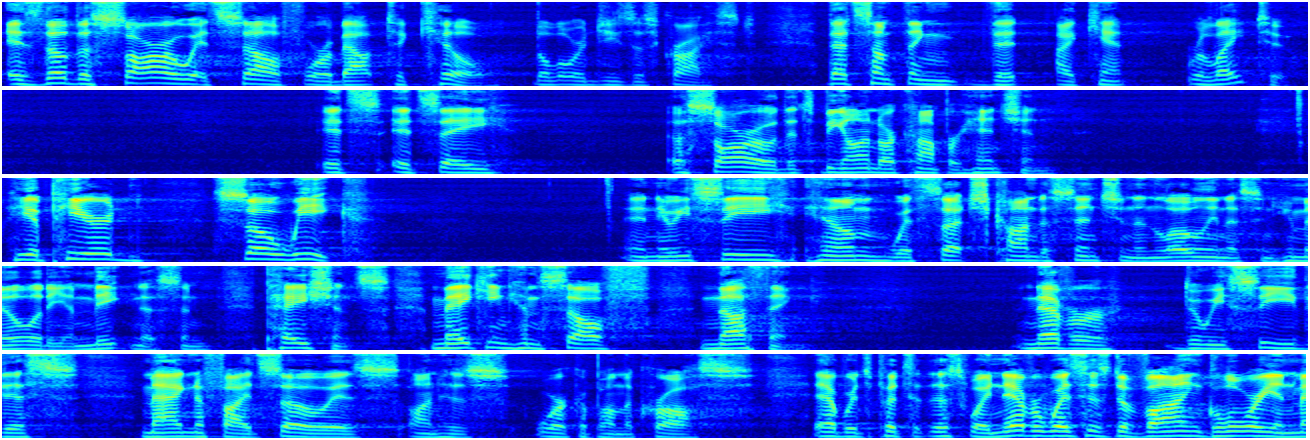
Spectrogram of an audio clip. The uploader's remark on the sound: at Redeemer Presbyterian Church in Charleston, SC.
